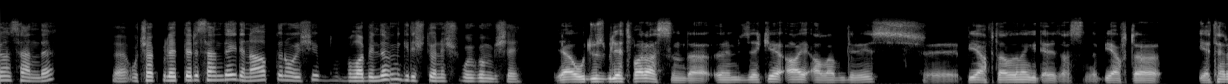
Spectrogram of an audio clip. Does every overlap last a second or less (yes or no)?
yes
